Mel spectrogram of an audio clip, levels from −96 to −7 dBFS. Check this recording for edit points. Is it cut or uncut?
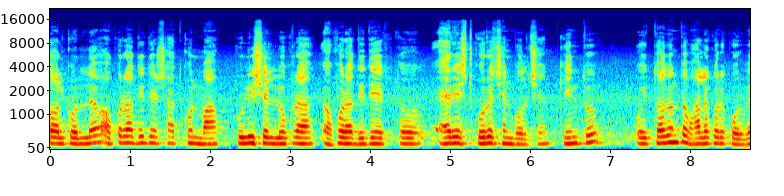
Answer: cut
